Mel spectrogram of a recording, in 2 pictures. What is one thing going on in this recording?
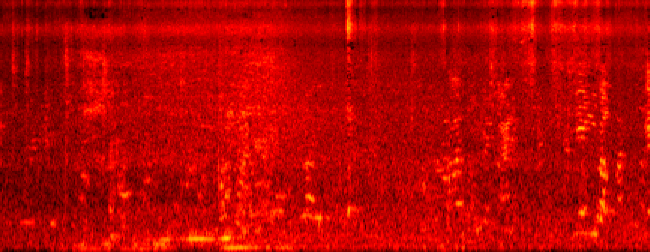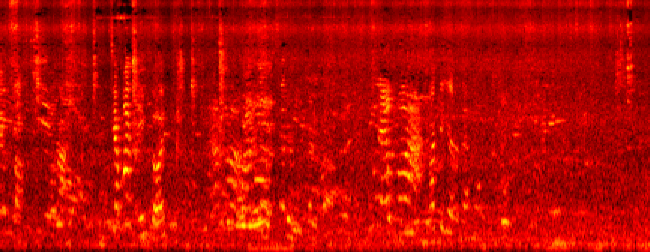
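Adults chatter nearby on a busy pavement.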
